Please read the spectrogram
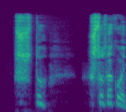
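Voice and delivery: quavering, trembling, very high-pitched voice. Iverson asks Weber, who stares at him in surprise, in a trembling voice. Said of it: "дрожащим голосом спросил Иверсон".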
